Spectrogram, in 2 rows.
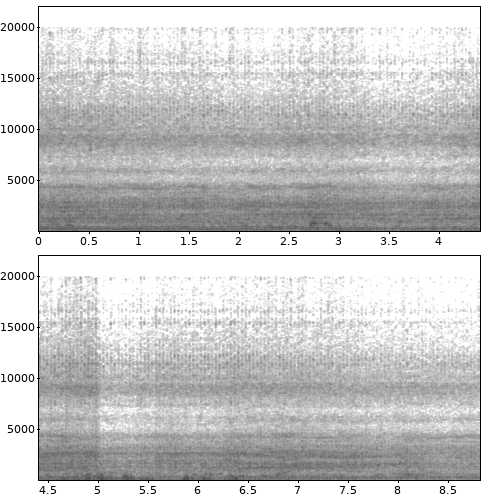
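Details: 2015 Ford Ranger 2.2 diesel after crankshaft position sensor replacement, no trouble codes: engine starts in one click and settles into a steady, even idle with no misses, knocks or stumbles; running normally.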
